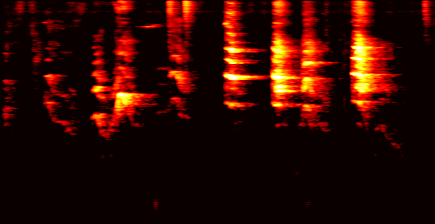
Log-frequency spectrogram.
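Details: Lhasa Apso pet dog kept at home: soft rising whines give way to three sharp, high-pitched yapping barks, each brief and ringing with bright overtones.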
